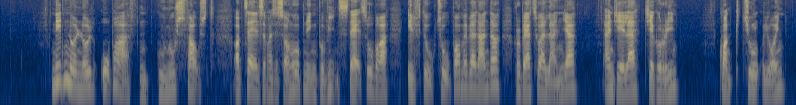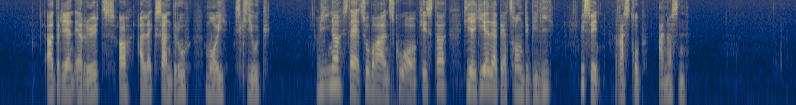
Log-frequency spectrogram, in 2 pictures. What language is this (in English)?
Danish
